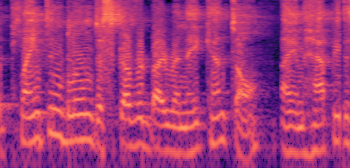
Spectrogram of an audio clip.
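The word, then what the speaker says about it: Quinton: was called Plasma de Canton. Okay? Some of you say Kingtone, but the real French pronunciation is Canton.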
